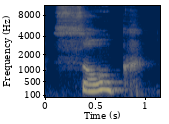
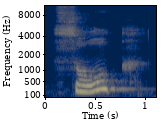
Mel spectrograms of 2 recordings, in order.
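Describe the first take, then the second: No difference in how they are said.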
